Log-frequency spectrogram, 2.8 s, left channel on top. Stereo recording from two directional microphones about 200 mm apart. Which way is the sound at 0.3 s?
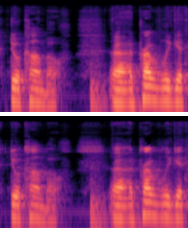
30° left (ahead or behind).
